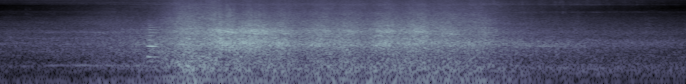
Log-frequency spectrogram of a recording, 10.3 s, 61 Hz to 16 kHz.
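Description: GWR Class 802 IET train passing through the station at speed without stopping: a rushing rumble of wheels on rail that builds, stays loud for about four seconds as the carriages go by, then fades away. A short sharp tone sounds about two seconds in.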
